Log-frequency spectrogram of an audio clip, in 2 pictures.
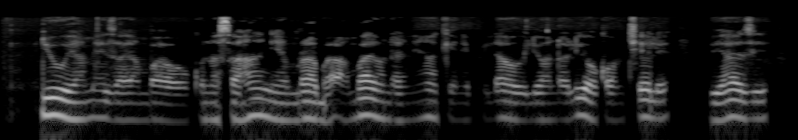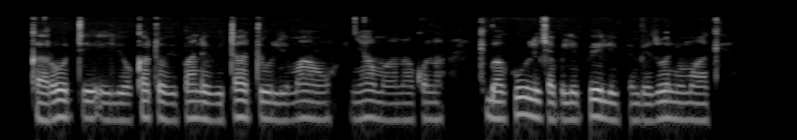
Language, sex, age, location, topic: Swahili, male, 18-24, Mombasa, agriculture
